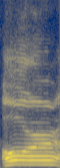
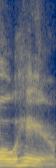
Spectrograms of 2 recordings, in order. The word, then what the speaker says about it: Oher: are missing the point oh it's pronounced or okay or I call them O'Hare but the way they making them look it sound like his name is O'Hare you know now in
